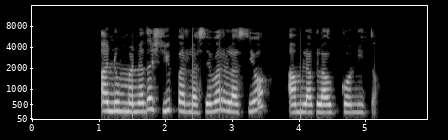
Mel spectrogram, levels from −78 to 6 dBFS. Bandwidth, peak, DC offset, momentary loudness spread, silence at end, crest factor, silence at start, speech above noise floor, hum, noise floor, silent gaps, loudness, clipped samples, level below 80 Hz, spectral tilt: 8 kHz; -2 dBFS; under 0.1%; 9 LU; 0.8 s; 16 dB; 1.05 s; 74 dB; none; -89 dBFS; none; -16 LUFS; under 0.1%; -56 dBFS; -3.5 dB/octave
